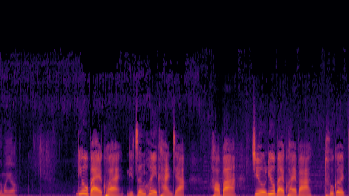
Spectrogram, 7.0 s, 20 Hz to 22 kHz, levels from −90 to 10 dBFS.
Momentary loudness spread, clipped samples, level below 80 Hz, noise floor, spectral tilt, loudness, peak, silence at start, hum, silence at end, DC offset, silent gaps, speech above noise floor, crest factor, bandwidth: 13 LU; under 0.1%; -30 dBFS; -54 dBFS; -4 dB/octave; -28 LUFS; 0 dBFS; 0 s; none; 0.05 s; under 0.1%; none; 30 dB; 24 dB; 10.5 kHz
